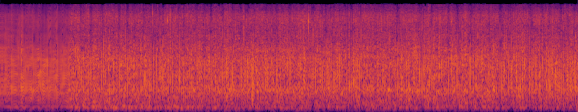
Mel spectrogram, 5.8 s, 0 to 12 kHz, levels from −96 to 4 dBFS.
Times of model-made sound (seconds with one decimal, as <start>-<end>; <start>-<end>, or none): 0.0-0.7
